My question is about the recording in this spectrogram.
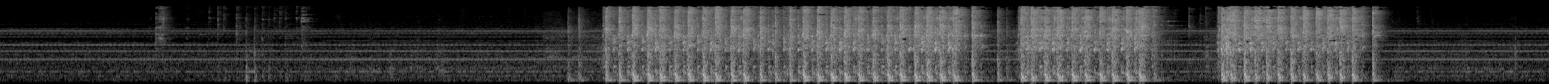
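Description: Mechanical power hammer striking hot steel in rapid, evenly spaced blows: three runs of a few seconds each, starting about six seconds in, with short pauses between them.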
